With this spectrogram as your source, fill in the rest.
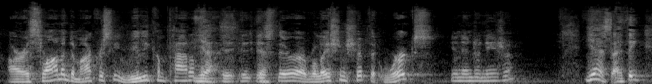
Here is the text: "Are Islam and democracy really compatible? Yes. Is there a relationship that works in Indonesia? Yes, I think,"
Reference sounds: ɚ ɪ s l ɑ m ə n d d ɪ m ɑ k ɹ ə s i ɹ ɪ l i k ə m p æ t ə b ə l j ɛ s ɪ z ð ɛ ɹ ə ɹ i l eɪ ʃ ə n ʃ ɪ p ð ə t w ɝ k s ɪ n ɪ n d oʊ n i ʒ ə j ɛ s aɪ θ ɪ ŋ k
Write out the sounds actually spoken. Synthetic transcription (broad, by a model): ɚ ɪ s l ɑ m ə n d d ɪ m ɑ k ɹ ə s i ɹ ɪ l i k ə m p æ t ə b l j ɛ ɪ z ð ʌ ɹ ə ɹ i l eɪ ʃ ə n ʃ ɪ p ð ə t w ɝ k s ɪ n ɪ n d oʊ n i ʒ ə j ɛ s aɪ θ ɪ ŋ k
